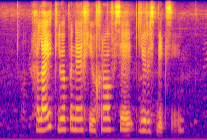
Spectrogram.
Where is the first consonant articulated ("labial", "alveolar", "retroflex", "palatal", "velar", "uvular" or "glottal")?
uvular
